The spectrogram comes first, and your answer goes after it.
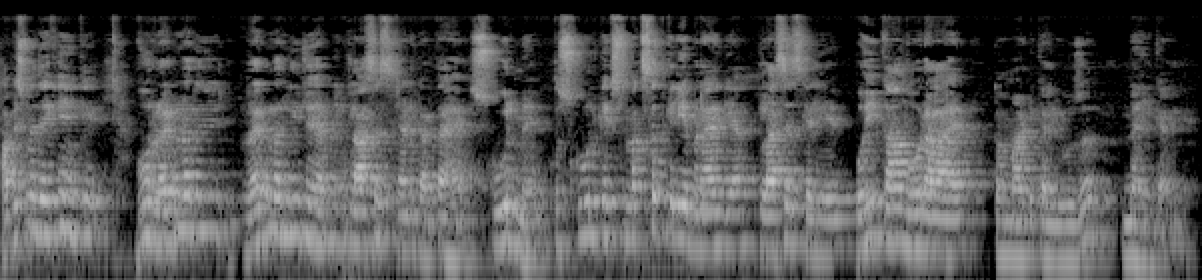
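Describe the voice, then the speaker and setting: A man's voice: a little high, normal speed, warm tone. A male English teacher giving a grammar lesson, explaining step by step and answering his own questions. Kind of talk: classroom grammar lecture. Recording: very echoey room.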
